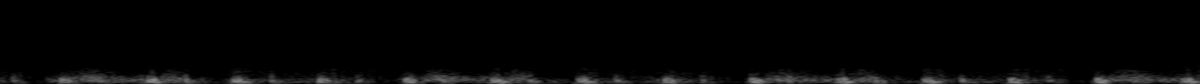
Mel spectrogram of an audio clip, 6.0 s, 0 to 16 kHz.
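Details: Heart sounds during leg wrench exercise, pulsation felt up to the subclavian artery: strong pounding low thumps, roughly 140 a minute and regular; rapid forceful heartbeat during exercise.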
